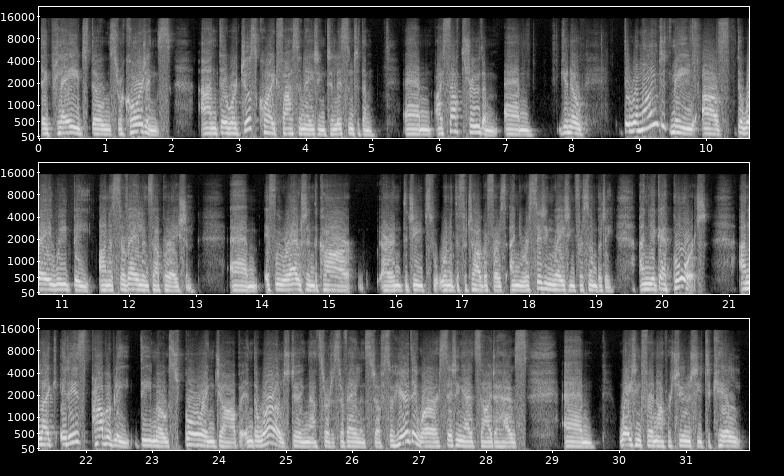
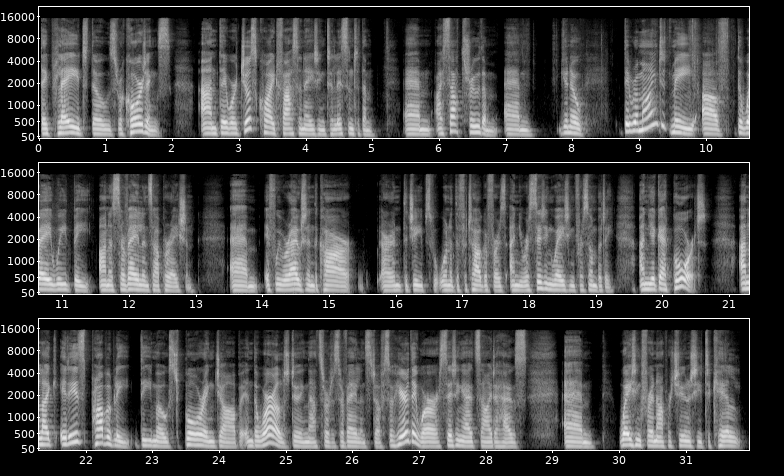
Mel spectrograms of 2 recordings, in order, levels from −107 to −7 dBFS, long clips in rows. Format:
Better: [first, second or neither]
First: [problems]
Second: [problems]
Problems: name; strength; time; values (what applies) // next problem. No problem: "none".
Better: second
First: distortion; heavy; 6 dB below the speech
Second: none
